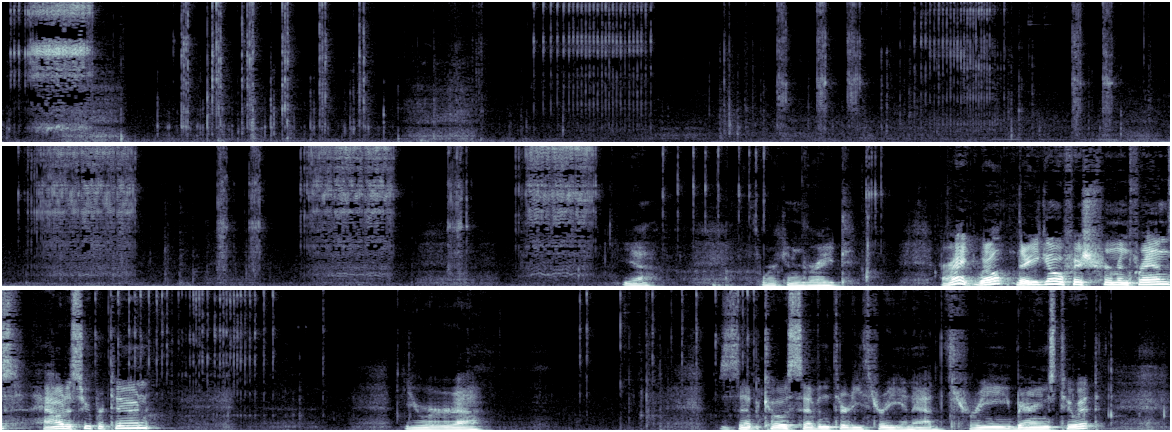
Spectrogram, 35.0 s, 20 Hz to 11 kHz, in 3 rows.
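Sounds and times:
fishing reel clicking: 0.0 - 1.0, 1.6 - 3.8, 5.2 - 6.6, 7.7 - 11.2, 11.8 - 13.1, 13.8 - 19.3, 24.4 - 26.7.

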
